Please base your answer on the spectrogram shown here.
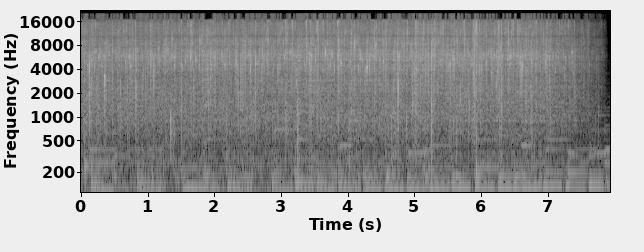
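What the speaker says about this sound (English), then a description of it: "you need to just fry them just until the side is brown" Chicken sizzles and crackles steadily in hot oil, a dense continuous frying hiss with occasional pops, fairly quiet and without any talking.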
